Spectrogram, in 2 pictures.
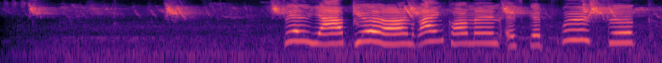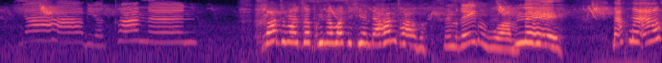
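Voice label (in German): Hörszene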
